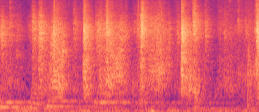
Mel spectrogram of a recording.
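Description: A three-year-old labradoodle dog whimpers and whines in a steady series of short, breathy bursts, moderately loud, with no one talking over it.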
